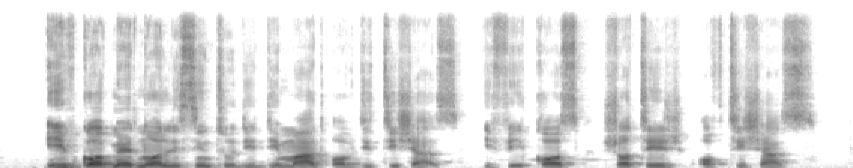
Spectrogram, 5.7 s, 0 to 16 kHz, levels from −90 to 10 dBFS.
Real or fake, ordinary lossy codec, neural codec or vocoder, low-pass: real; none; none; 14.4 kHz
